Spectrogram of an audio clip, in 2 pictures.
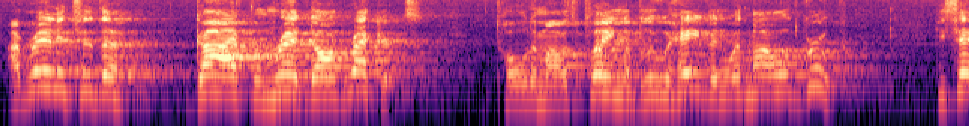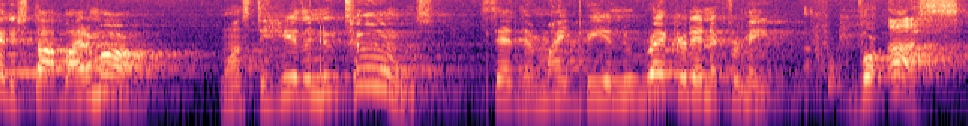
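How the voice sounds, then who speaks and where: A man's voice: high voice, expressive, normal speed. A man acting a restless, hard-up jazz horn player in a stage drama, slangy and insistent. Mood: insistent, exasperated. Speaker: actor in staged reading. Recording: echoey theater hall.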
